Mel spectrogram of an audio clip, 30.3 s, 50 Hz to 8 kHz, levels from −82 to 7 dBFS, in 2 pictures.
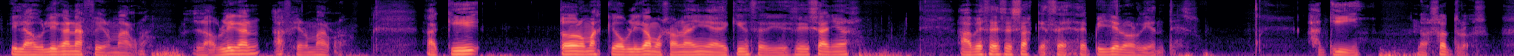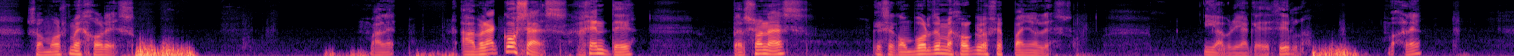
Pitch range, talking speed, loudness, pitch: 90-120 Hz, 100 wpm, -20 LUFS, 100 Hz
